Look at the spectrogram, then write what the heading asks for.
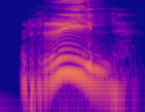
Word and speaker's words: reel: अलग उच्चारण होता है, इसको पढ़ेंगे रील, क्या पढ़ेंगे, REEL रील, और इसको पढ़ेंगे REAL रियल।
